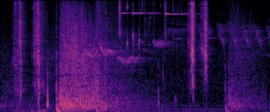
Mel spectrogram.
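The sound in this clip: Gunfire on a military training ground: a few sharp, loud shots crack out at irregular intervals over a noisy, rumbling background.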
